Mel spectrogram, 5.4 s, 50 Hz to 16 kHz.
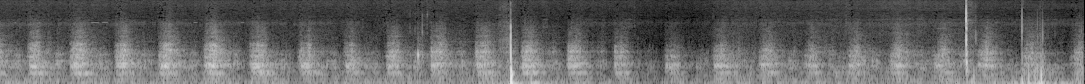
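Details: Saint Bernard named Lara, an 11-month-old puppy, playing with a pygmy rabbit; quick, breathy panting in steady rhythmic bursts throughout, broken by a couple of sharp clicks.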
